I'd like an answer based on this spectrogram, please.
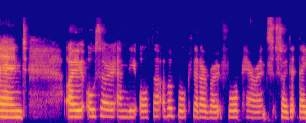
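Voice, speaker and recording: In an Australian accent, a woman speaks at a fairly slow pace, the sound dry and close with no echo against a quiet background. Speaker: life coach and therapist. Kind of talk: interview conversation.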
